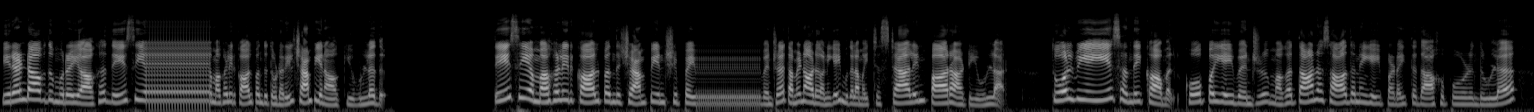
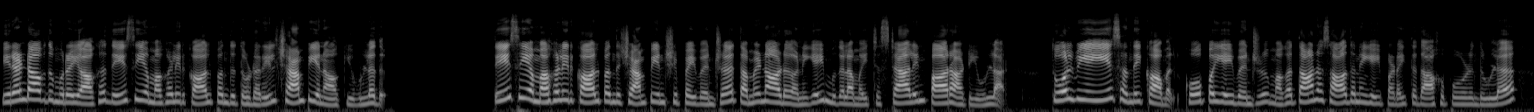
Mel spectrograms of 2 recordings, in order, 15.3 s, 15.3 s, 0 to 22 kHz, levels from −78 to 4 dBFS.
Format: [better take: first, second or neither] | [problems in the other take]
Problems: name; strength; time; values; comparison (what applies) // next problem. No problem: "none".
second | audio freezing; at 1.5 s for 0.5 s and at 7 s for 0.5 s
